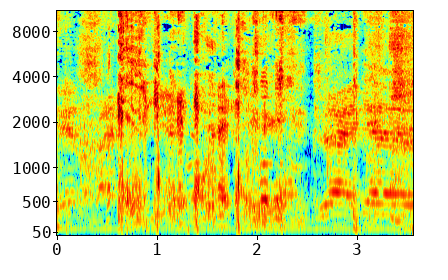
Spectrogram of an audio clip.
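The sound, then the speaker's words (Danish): Several short, sharp coughs burst out in an irregular run, mixed with breathy, voiced sounds that edge toward laughter. “Du skal hoste ned i ærmet”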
